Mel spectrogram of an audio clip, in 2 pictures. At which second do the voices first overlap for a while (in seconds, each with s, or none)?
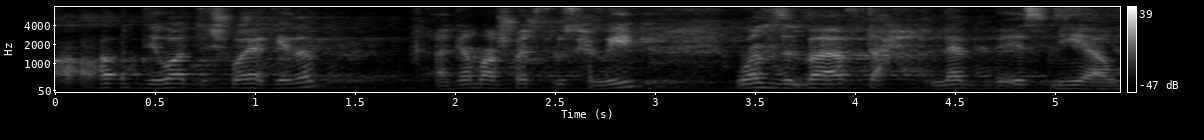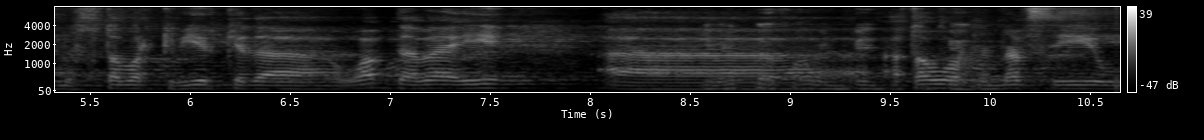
8.6 s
